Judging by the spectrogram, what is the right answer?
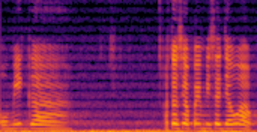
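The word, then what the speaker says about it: ω: kecepatan linier kecepatan sudut W seperti huruf v Tapi bacanya Omega atau siapa yang bisa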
